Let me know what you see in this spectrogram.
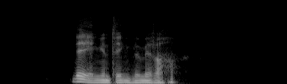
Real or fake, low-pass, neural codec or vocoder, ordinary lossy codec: fake; 9.9 kHz; codec, 16 kHz in and 24 kHz out, 0.6 kbps, FocalCodec, streaming, 2048 codes; MP3, 64 kbps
